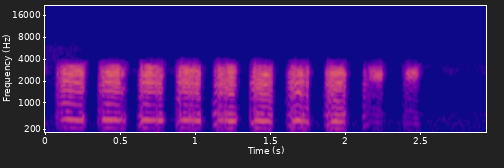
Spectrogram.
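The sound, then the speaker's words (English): A rapid, evenly spaced series of about ten loud, nasal duck quacks, with the final few growing softer and trailing off into silence. No talking. “Every time you call, the birds come.”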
